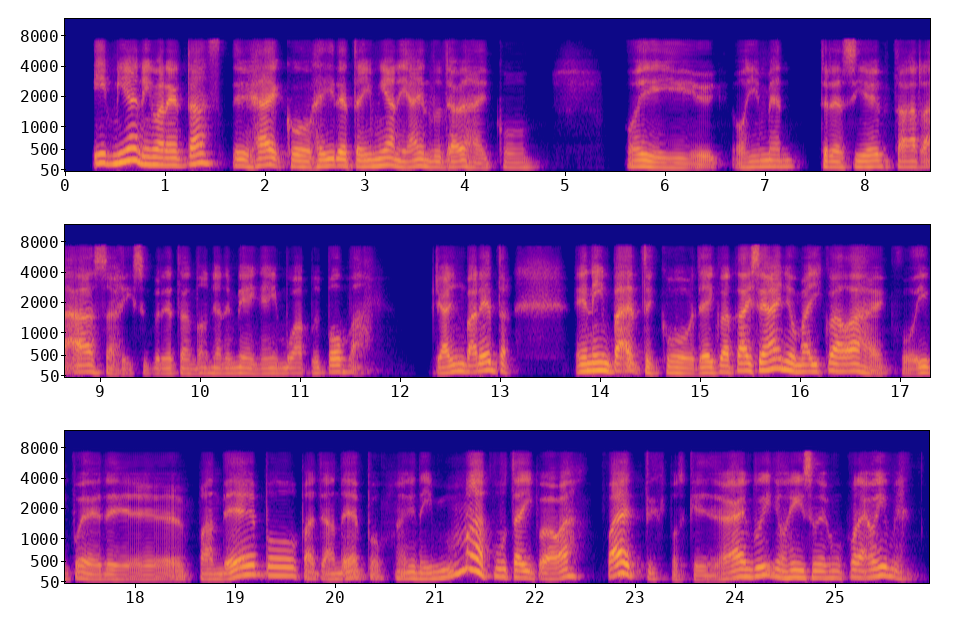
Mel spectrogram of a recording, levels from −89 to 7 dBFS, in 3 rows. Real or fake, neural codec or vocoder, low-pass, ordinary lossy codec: fake; codec, 16 kHz, 0.7 kbps, FocalCodec; 7.2 kHz; none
